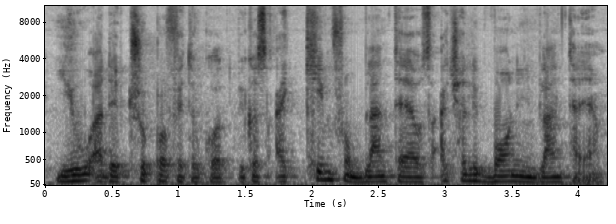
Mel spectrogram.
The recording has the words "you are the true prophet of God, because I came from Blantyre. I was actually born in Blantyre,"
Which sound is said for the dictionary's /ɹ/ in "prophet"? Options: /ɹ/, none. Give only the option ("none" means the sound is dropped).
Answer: /ɹ/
